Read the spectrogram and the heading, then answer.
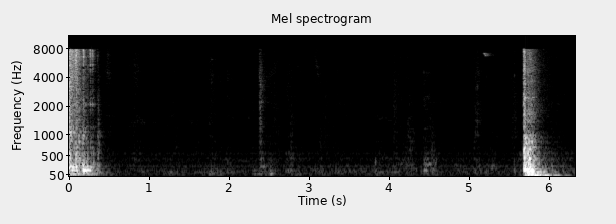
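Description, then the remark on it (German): A door is shut with a heavy thud near the end, preceded by an earlier bump and a few faint knocks and shuffles. “Ich muss auch die Türe zumachen.”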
